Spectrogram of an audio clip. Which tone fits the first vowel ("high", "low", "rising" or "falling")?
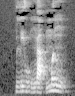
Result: low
